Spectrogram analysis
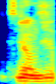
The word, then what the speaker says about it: Teeyandee: Tiandi, ça s'écrit T2EYND2E.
